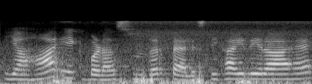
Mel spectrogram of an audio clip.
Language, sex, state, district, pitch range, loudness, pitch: Hindi, female, Punjab, Pathankot, 230-255 Hz, -15 LUFS, 240 Hz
